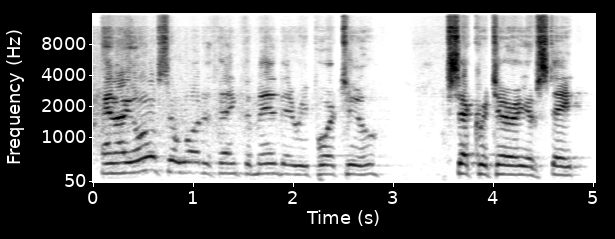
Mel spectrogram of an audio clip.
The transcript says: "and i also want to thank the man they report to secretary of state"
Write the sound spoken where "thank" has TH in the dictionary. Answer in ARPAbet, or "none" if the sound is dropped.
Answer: TH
